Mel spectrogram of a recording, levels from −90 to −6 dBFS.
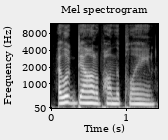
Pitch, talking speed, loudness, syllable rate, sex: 215 Hz, 250 wpm, -16 LUFS, 6.6 syllables/s, female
